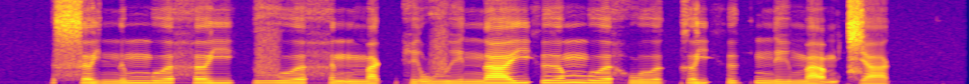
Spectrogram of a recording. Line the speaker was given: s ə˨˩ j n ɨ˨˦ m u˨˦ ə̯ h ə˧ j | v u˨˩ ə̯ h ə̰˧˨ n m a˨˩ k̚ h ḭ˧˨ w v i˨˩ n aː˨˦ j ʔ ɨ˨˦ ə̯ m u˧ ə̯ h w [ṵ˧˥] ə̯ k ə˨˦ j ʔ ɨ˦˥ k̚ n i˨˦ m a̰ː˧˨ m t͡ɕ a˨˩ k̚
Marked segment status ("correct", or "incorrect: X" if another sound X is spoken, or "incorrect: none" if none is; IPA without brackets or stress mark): incorrect: u˨˦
